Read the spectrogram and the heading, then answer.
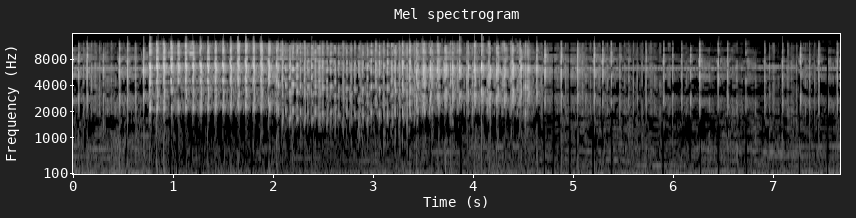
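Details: Lovebird 'ngekek panjang' long trill for luring other lovebirds. A sudden burst of rapid, high, raspy pulses runs about four seconds, then trails off into scattered faint chirps.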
